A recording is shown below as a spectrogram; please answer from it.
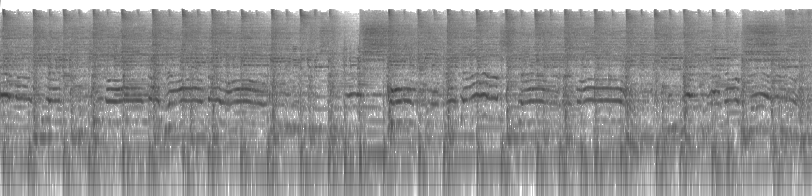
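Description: A rock band playing live: drum kit, electric guitar, bass and keyboard, with a lead vocal carrying the melody in phrases over the steady beat.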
